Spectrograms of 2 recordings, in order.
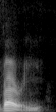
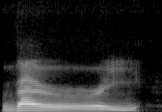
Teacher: So in the word very, the ve is stressed, ver. That's the stressed syllable. You've got the R at the end of that first syllable, ver.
